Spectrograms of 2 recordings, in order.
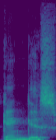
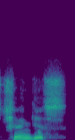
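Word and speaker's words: Genghis: language correct pronunciation because the Western is genis but I know that's not right yeah I was going to say genis but I didn't think that was right yeah I also was going to say Kangas it's changus thank you no sweat for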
